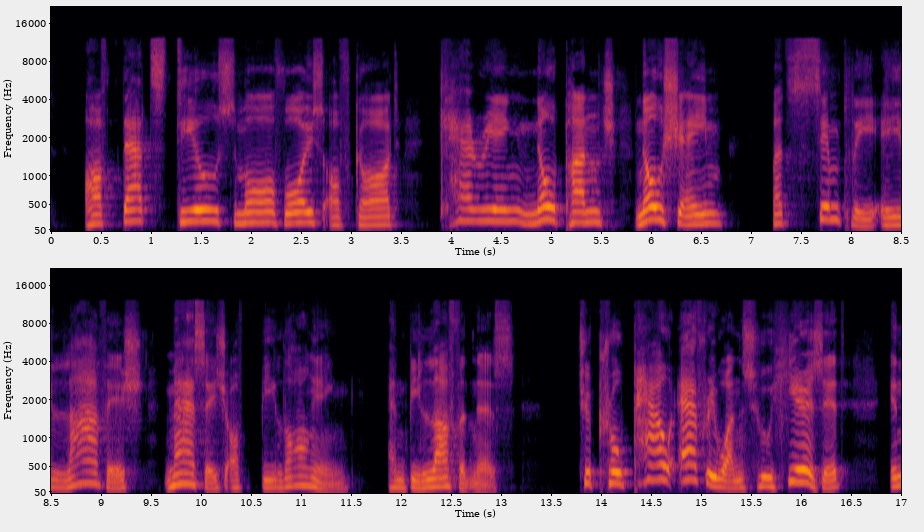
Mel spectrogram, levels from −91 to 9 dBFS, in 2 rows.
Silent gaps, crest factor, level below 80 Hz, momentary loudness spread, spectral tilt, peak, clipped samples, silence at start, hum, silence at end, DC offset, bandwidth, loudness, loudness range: 7.05-7.21 s; 18 dB; -72 dBFS; 13 LU; -5.5 dB/octave; -10 dBFS; under 0.1%; 0.35 s; none; 0 s; under 0.1%; 12.5 kHz; -27 LUFS; 6 LU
